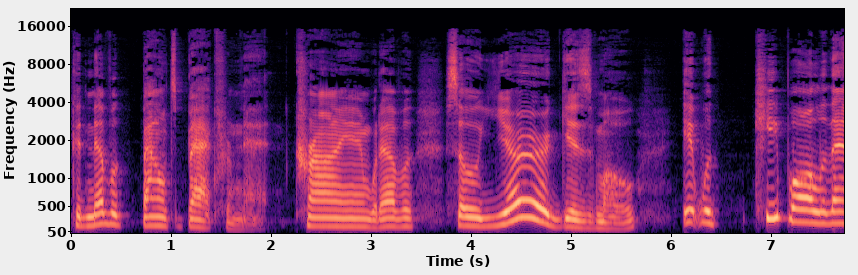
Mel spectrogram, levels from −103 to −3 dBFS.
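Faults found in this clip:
No faults found in speech.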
